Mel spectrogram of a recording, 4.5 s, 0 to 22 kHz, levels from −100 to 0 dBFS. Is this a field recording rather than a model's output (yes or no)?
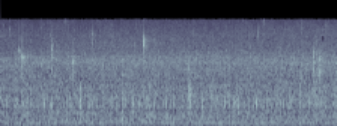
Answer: yes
